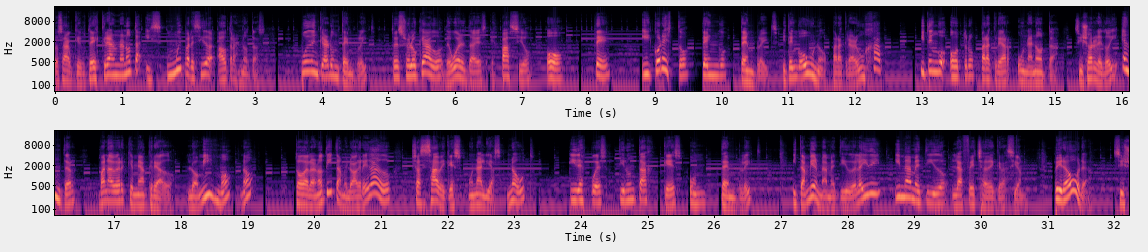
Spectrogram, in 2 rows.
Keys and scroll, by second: 7.1 space, 7.2 o, 8.0 t, 11.9 ctrl+p, 15.9 Return, 16.6 Escape, 16.8 k, 18.1 BackSpace, 18.7 Escape, 19.0 j, 19.3 j, 20.5 k, 21.9 shift+v, 23.2 Escape, 23.9 j, 25.0 j, 25.4 Escape, 26.8 j, 28.0 shift+v, 28.4 Escape, 28.6 j, 29.4 shift+v, 30.3 Escape, 31.3 space.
